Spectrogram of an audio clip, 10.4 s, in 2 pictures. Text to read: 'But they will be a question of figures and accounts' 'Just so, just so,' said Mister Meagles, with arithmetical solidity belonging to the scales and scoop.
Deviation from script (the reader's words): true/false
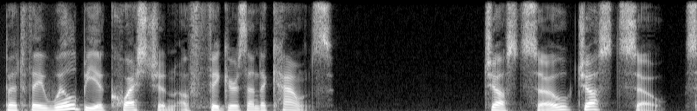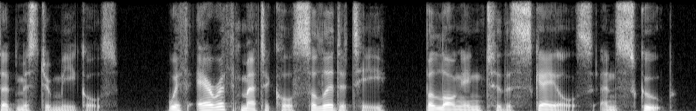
false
